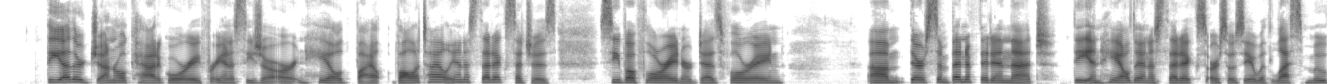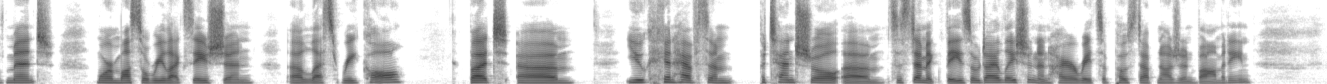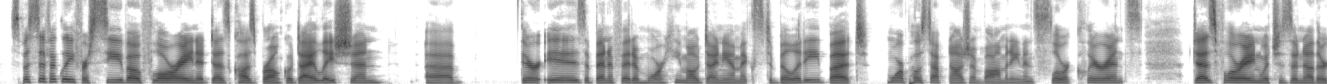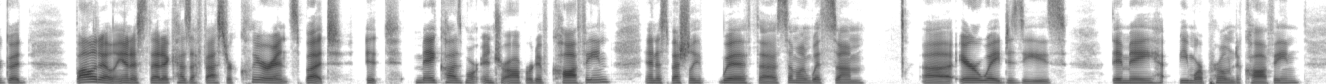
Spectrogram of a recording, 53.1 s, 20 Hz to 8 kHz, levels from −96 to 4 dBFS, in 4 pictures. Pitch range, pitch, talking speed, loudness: 175-205 Hz, 185 Hz, 130 wpm, -25 LUFS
